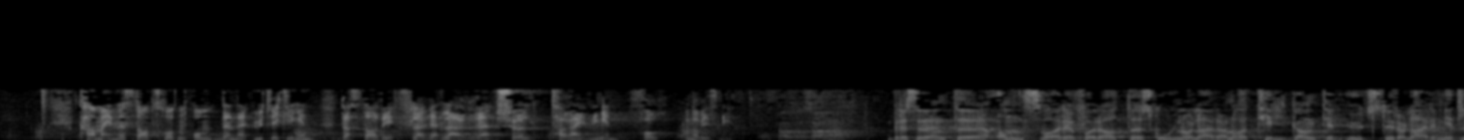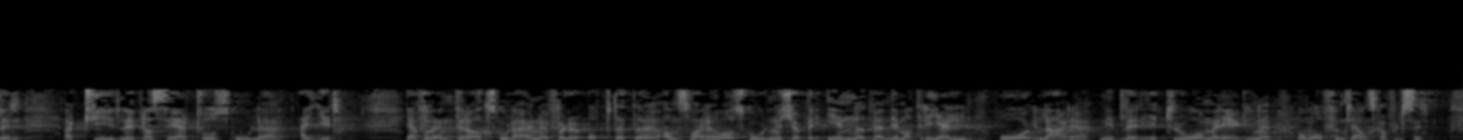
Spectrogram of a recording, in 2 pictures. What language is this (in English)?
Norwegian Bokmål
